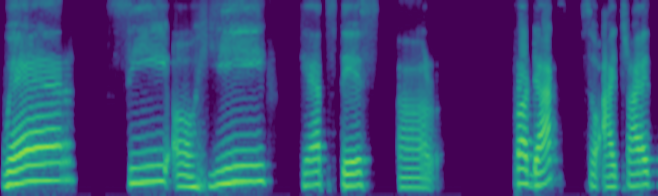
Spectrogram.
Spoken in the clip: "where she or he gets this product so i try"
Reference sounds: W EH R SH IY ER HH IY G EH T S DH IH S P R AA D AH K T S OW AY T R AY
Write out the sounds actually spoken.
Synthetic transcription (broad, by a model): W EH R S IY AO HH IY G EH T S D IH S P R AA D AH K T S OW AY T R AY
